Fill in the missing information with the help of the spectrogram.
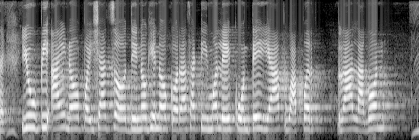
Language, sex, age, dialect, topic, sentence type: Marathi, female, 18-24, Varhadi, banking, question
